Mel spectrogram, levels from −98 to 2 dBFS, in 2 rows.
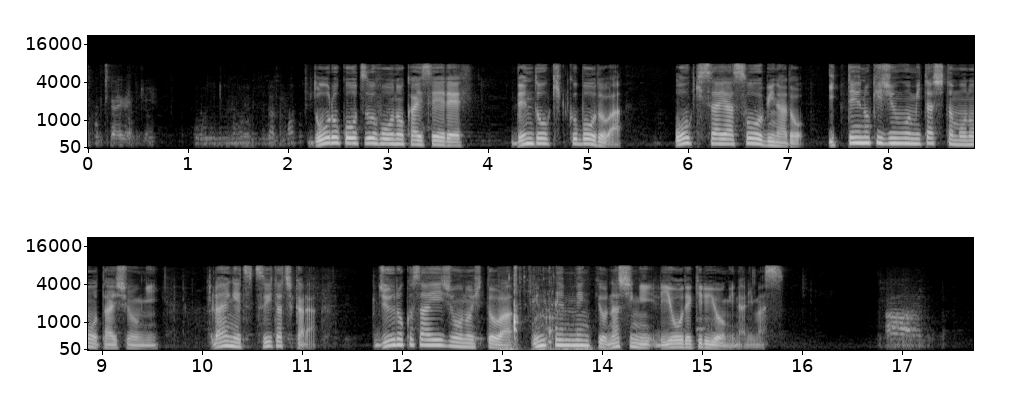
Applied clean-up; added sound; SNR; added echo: neural mask model RNNoise.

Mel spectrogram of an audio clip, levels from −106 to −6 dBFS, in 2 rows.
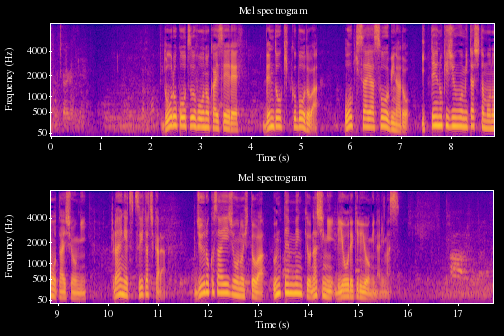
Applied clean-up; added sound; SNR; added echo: none; none; none; none.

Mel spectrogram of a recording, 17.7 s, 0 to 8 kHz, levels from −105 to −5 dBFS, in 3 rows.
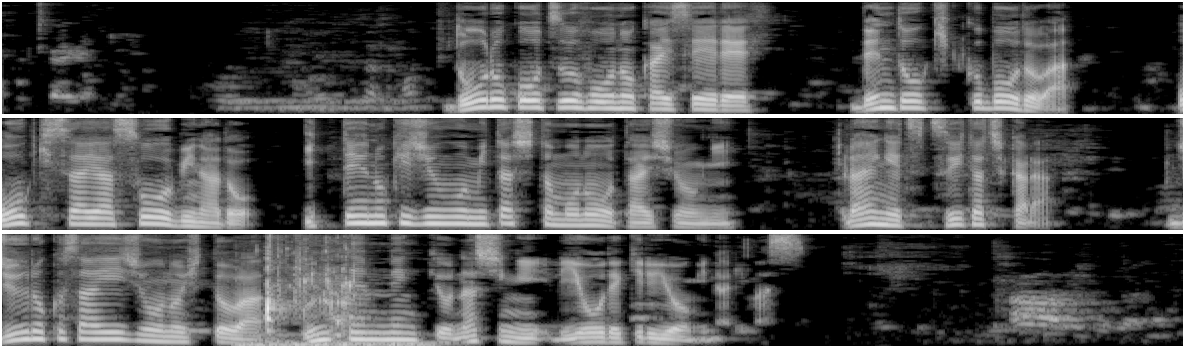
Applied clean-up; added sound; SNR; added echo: classical method Wiener filter.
